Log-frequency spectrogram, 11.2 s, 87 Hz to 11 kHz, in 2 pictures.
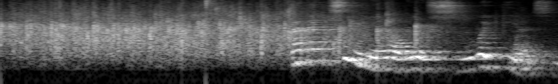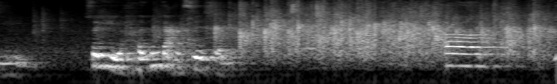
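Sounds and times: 
church congregation applauding during a service: 0:00.0 - 0:04.3, 0:07.8 - 0:11.1
speech: 0:02.9 - 0:08.2, 0:10.0 - 0:10.6.

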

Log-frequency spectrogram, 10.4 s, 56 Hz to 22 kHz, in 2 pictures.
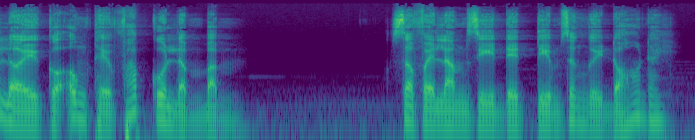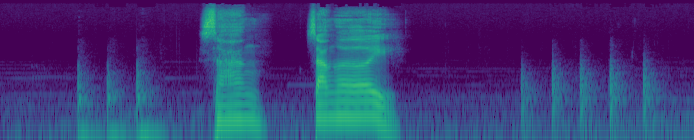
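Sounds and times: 
speech: 0:00.0 - 0:01.8, 0:02.9 - 0:05.1, 0:06.7 - 0:08.3
knocking on a door: 0:05.8 - 0:06.6, 0:09.1 - 0:10.4.

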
